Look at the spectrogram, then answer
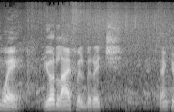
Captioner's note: cheering/Applause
